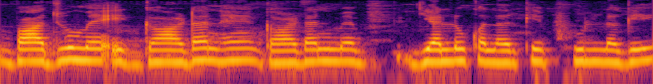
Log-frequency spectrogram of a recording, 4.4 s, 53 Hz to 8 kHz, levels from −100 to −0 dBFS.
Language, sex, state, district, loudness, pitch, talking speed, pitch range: Hindi, female, Chhattisgarh, Bilaspur, -18 LUFS, 210 Hz, 165 wpm, 200-215 Hz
